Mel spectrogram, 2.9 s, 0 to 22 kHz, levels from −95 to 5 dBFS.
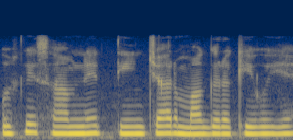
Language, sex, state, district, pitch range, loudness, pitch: Hindi, female, Chhattisgarh, Bastar, 195-205 Hz, -11 LUFS, 200 Hz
